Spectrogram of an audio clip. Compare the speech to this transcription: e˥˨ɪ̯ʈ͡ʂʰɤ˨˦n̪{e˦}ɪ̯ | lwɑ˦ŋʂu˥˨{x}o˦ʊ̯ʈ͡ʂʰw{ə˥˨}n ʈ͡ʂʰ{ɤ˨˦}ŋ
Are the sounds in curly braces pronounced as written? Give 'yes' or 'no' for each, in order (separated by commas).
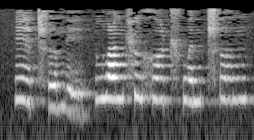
no, yes, no, no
